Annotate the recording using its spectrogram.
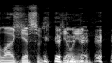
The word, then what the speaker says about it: Gillian: Hey, Gillian Jacobs pronounces it with a hard G from Community.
